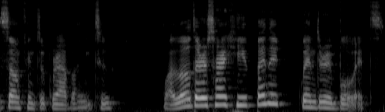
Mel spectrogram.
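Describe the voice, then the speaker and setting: A woman talks at a moderate pace with a non-native accent. Her pitch sits in the medium range. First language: not English. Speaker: fanfic reaction reader. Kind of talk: casual chat; reading aloud with reactions. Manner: halting; animated. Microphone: new microphone.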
